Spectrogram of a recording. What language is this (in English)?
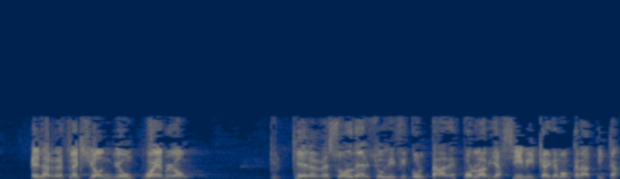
Spanish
